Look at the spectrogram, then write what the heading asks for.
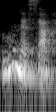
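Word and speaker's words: Lughnasadh: Ensuite, on va avoir, donc entre le solstice d'été et l'équinoxe d'automne, on va avoir Lunasa, qui s'écrit Lugnasad, il se prononce Lunasa.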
